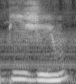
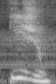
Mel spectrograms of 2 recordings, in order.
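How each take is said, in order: First: The E is sounded as an ay vowel. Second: The E is silent, going straight to on. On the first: The speaker calls it wrong. "ni pigéon" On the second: The speaker calls it right. "mais bien directement pigeon"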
